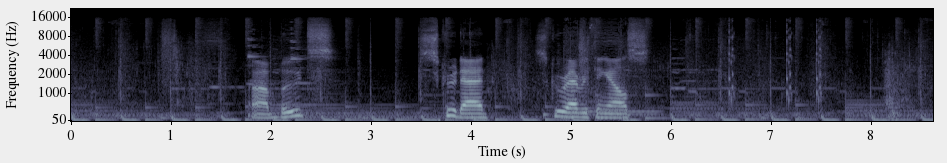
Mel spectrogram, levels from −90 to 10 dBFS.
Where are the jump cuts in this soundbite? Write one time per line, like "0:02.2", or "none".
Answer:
0:05.2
